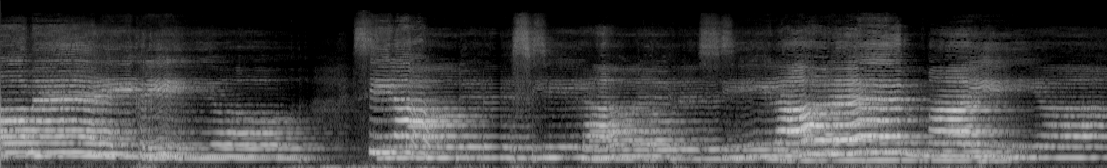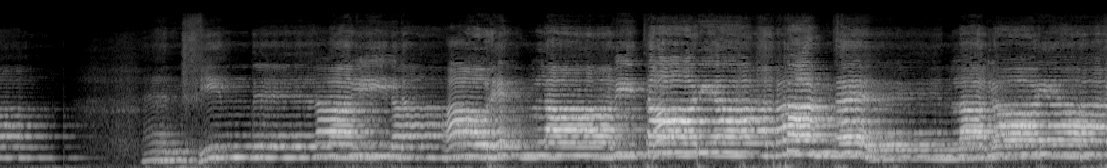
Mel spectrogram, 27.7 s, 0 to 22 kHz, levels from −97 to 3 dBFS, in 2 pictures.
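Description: The clip is a network audio stream with four separate receiver-side faults. From 5.89 to 6.39 s there's repeated packet loss that gives it a robotic sound: three gaps in half a second, the longest 82 ms, each patched by continuing the previous sound. About 60 ms is really missing, and roughly 28% of that stretch is concealment, so it comes across choppy. Then from 13.94 to 15.22 s the jitter buffer does a slow-down, repeating small pieces to add 45 ms and build a reserve. The audio drifts to 97% speed at unchanged pitch, with slightly stretched sounds. Inside that, at 14.53 to 14.65 s, there's a short stall from a late packet. The buffer ran dry and held the last sound for 91 ms until the packet arrived, so nothing is lost, but one sound hangs too long, and the delay rises by 91 ms. Finally, 17.02 to 17.78 s is a jitter buffer speed-up that trims short chunks, about a tenth of a second in total, to bring the delay back down. 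Playback runs at 111% speed, same pitch, and sounds a bit hurried.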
